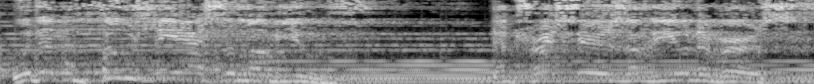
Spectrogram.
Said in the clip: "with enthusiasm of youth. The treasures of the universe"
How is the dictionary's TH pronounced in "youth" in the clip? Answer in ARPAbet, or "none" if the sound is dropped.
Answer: TH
